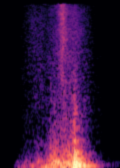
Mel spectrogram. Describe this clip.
This could be used as blanket or pillow fluffing.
